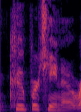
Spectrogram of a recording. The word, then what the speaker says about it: Cupertino: We don't have to get like super deep into it, but take me through the basics of like little Karin being raised in Cupertino, right? Is that how you say it? – Yes, it is.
